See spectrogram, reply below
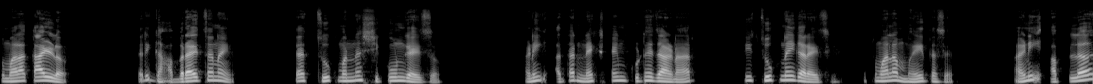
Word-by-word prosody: तुम्हाला 145 +3 +3
काढलं, 170 -8 +6 0.8
तरी - - -3
घाबरायचं 155 - +2
नाही. 175 -8 +1 0.6
त्या 160 - +1 0.2
चूकमधनं 165 +2 0
शिकून 170 +1 -2
घ्यायचं. 110 -8 0 0.9
आणि 160 +8 0 0.2
आता 180 - -2
नेक्स्ट 150 0 -2
टाईम 180 +1 -1
कुठे 175 +3 -1
जाणार 135 -4 +3 0.5
ती 185 - -3
चूक 190 +2 0
नाही 200 -1 +3
करायची. 115 -6 +1 0.4
तुम्हाला 165 +4 +3
माहीत 135 -1 -1
असेल. 125 0 -7 0.7
आणि 185 +10 +2
आपलं 150 - +3
155 Hz, 130 wpm, -23 LUFS, 130-180 Hz, 0.9 s, काढलं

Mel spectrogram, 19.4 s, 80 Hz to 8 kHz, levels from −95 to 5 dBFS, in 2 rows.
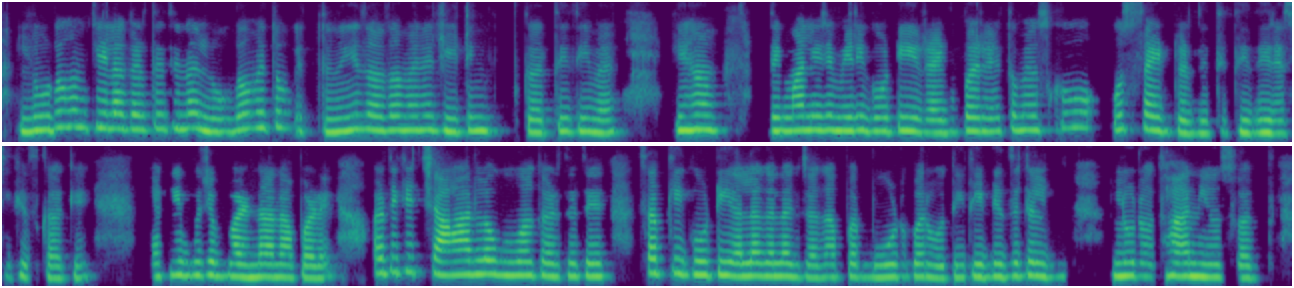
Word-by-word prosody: Ludo 260 +5 +2
हम 325 -1 -3
खेला 290 -1 0
करते 280 0 -3
थे 285 - -3
ना, 290 +1 0
लूडो 250 +1 +1
में 305 0 -1
तो 310 0 -6
इतनी 245 +2 0
ज़्यादा 265 -1 +1
मैंने 260 0 0
चीटिंग 250 0 +1 0.3
करती 225 +1 -1
थी 245 - +1
मैं 225 -1 0 0.4
कि 260 - +2
हाँ, 270 +1 +4 0.4
देखिए 250 0 +2
मान 260 +1 +4
लीजिए 265 0 +2
मेरी 255 0 +3
गोटी 245 0 +1
रेड 220 0 -2
पर 250 -1 +2
है 240 0 -1
तो 265 +2 -4
मैं 265 0 0
उसको 300 +4 -6 0.2
उस 275 0 -6
साइड 255 -4 +1
कर 220 -3 +1
देती 215 +1 -7
थी 225 - +2
धीरे 220 -1 +1
से 215 0 -15
खिसका 205 -2 -4
के, 205 +2 -9 0.5
ताकि 245 +3 -1
मुझे 245 0 +1
बढ़ना 220 -1 +3
न 215 -1 +2
पड़े। 205 +1 0 0.3
और 280 - +4
देखिए 300 +1 -3
4 255 -1 +6
लोग 260 -1 +4
हुआ 245 0 +3
करते 230 0 0
थे, 225 0 +3 0.3
सबकी 275 0 +1
गोटी 250 -1 +2
अलग-अलग 230 -1 +3
जगह 215 0 -3
पर 225 - 0
बोर्ड 215 +1 -2
पर 225 -1 0
होती 210 0 -3
थी 220 - +3
डिजिटल 230 +1 +1 0.6
लूडो 230 -1 +1
था 230 -1 +5
नहीं 225 -1 +4
उस 215 -1 -5
वक़्त, 200 -1 -6
240 Hz, 200 wpm, -22 LUFS, 225-260 Hz, 0.6 s, 4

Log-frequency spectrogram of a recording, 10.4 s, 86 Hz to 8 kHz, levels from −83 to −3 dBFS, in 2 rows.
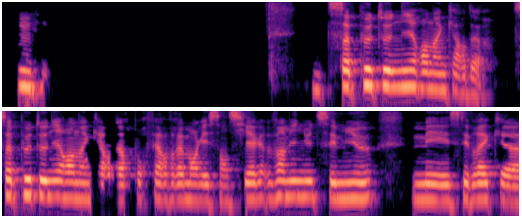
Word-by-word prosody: Mmh 215 - +2
mh. 200 0 -3 2.8
Ça 210 +3 +4
peut 220 +2 +3
tenir 210 -1 +3
en 195 -1 +1
1/4 180 -3 -3
d'heure, 155 -2 -8
ça 210 - +2
peut 215 +1 +3
tenir 200 -2 +3
en 190 -1 +2
1/4 180 -1 -3
d'heure 170 0 -2
pour 180 +1 -9
faire 175 -1 -2
vraiment 175 0 -1
l'essentiel. 170 +2 -2
20 200 +2 0
minutes, 200 0 0
c'est 185 -2 0
mieux 185 +1 0 0.4
mais 175 -1 0
c'est 165 +2 -2
vrai 180 +1 +2
que 180 0 -4
185 Hz, 150 wpm, -23 LUFS, 175-200 Hz, 2.8 s, Ça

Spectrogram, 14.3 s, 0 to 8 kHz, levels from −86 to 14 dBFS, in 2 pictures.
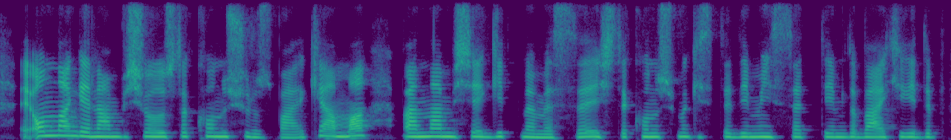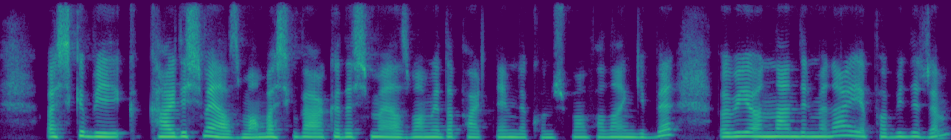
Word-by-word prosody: E, - - +2
ondan 275 +1 +3
gelen 220 -3 +3
bir 205 - -4
şey 225 +2 0
olursa 220 +1 -1
konuşuruz 220 -5 -3
belki 170 -3 -3
ama 125 +3 +2 0.2
benden 220 0 +4
bir - - -1
şey 225 +2 0
gitmemesi, 200 -1 -3
işte, 210 -1 -3
konuşmak 210 0 -3
istediğimi 205 0 -2
hissettiğimde 200 0 -4
belki 200 0 -1
gidip 200 0 -4 0.4
başka 215 +2 +2
bir 210 -1 +4
k - - -15
kardeşime 220 +3 +4
yazmam, 185 -1 +2
başka 205 +1 +1
bir - - +1
arkadaşıma 205 +1 +1
yazmam 200 -1 +1
ya 200 -1 0
da 205 0 -3
partnerimle 190 -1 -2
konuşmam 190 +2 -5
falan 195 0 -1
gibi 190 - -2 0.3
böyle, 215 +1 +2
bir, 230 - +4
yönlendirmeler 225 +2 +3
yapabilirim. 215 - -2
205 Hz, 160 wpm, -22 LUFS, 195-220 Hz, 0.4 s, benden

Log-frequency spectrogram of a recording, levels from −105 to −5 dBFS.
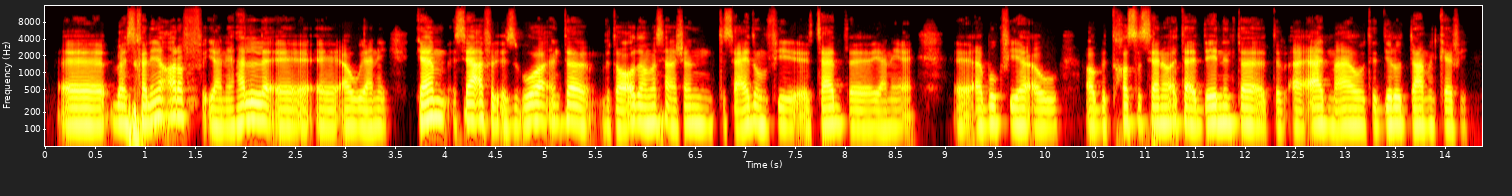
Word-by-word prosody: آآ، 120 -1 +2
بس 130 -5 +1
خليني 135 +8 +2
أعرف 170 -1 0
يعني 115 -2 -2
هل 145 +2 +3
آآ - - +2 0.5
آآ، 110 -1 -3
أو 115 0 0
يعني 110 0 -3 0.3
كام 155 +3 +6
ساعة 145 -1 +5
في - - -11
الأسبوع 125 +4 +1
إن - - -6
أنت 130 -3 +2
بتقعدها 115 +3 +1
مثلًا 130 -1 -1
عشان 125 +1 -4
تساعدهم 120 +3 -1
في 115 -1 -4
تساعد 125 +2 0
يعني 110 0 -3
آآ، - - -9 0.6
أبوك 125 +2 -1
فيها 120 -2 0
أو 110 0 -2 0.3
أو 115 - +1
بتخصَّص 125 +3 -3
يعني 125 0 +3
وقت 130 - 0
قد 115 +1 0
إيه 130 - +6
إن 130 0 +1
أنت 125 -4 0
تبقى 110 +1 -3
قاعد 125 0 +3
معاه، 115 +1 +1
وتدّي 115 0 -2
له 125 - +4
الدعم 120 0 0
الكافي؟ 115 -1 -5
120 Hz, 175 wpm, -24 LUFS, 115-130 Hz, 0.6 s, كام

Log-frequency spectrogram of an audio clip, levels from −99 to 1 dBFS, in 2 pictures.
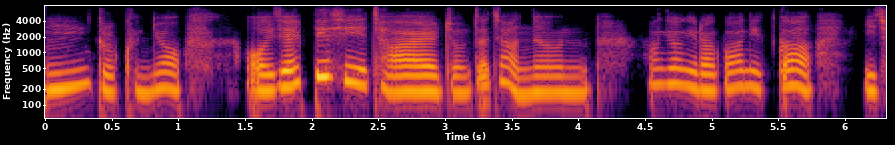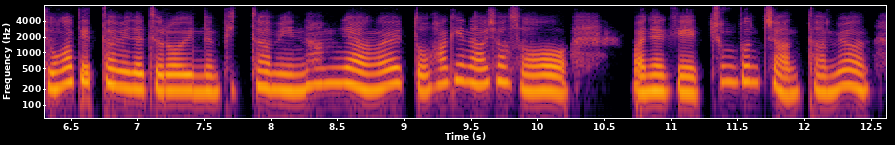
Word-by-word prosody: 음 220 +6 +1
그렇군요. 195 0 -3 0.5
어 190 - +3
이제 225 +4 +6
햇빛이 285 -4 +4
잘 185 -2 +3
좀 175 0 -4
뜨지 285 - -2
않는 180 -2 -2 0.4
환경이라고 235 -6 -1
하니까 220 -1 0 0.4
이 185 -1 -1
종합 230 +8 0
비타민에 220 -5 +1
들어있는 190 -1 +1
비타민 200 -1 -2
함량을 245 -1 0
또 185 -1 -1
확인하셔서 250 - 0 0.5
만약에 180 -2 +1
충분치 280 -2 -5
않다면 185 +5 -2
205 Hz, 270 characters per minute, -24 LUFS, 185-245 Hz, 0.5 s, 이제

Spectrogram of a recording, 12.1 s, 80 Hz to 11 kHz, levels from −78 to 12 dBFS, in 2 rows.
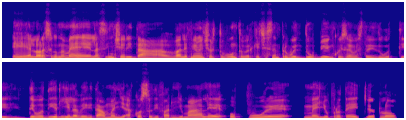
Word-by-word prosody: Ehm, 150 0 +2
allora 190 +3 +6
secondo 180 +6 0
me 160 - +4
la 140 +2 +1
sincerità 175 -1 +2
vale 170 0 +4
fino 155 - +1
a - - +3
un 140 - +2
certo 160 0 -3
punto 180 -4 -1
perché 130 +5 -4
c'è 160 - -1
sempre 250 -10 -1
quel 135 -3 0
dubbio 145 -4 0
in 125 0 +1
cui 155 - -5
siamo 130 -5 -1
stati 135 -1 -5
tutti. 120 -2 -8
"Devo 155 +5 +2
dirgli 175 +1 +1
la 150 -2 +3
verità 145 +1 +1
o - - +3
magli 135 0 -2
a 130 - -3
costo 155 +1 -1
di 140 -1 -5
fargli 130 -3 -4
male 180 +5 0
oppure 150 0 -1
meglio 140 +1 -2
proteggerlo?" 140 0 -2
145 Hz, 180 wpm, -24 LUFS, 135-165 Hz, -, allora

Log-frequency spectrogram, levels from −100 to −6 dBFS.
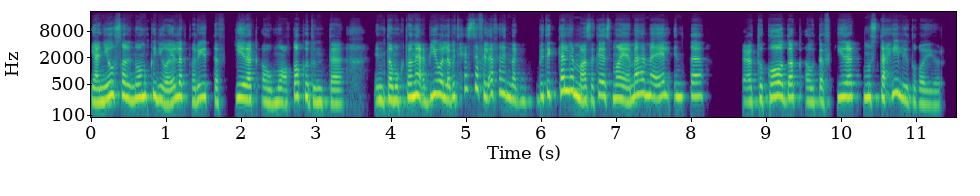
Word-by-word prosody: يعني 210 +1 +2
يوصل 290 +1 +3
إن 235 0 0
هو 255 - +4
ممكن 265 -1 +2
يغيّر 200 -1 0
لك 265 0 +1
طريقة 245 +5 -1
تفكيرك 230 +3 -1
أو 200 -2 -3
مُعتقد 205 +6 -2
أنت 195 -2 -3 0.4
أنت 225 +1 -1
مقتنع 240 +5 +4
بيه 275 +8 +2
والّا 275 -6 +3
بتحس 400 - -3
في 380 - -3
الآخِر 310 +5 -2
إنّك 245 -7 -1 0.2
بتتكلِّم 305 +6 +3
مع 260 -6 +5
ذكاء 225 +6 -1
اصطناعي، 245 -3 +1
يعني 215 +3 0
مهما 285 -1 +3
قال 275 +3 -2
أنت 265 +1 -3 0.7
اعتقادك 250 +5 0
أو 210 0 -5
تفكيرك 255 +6 -1
مستحيل 255 +4 0
يتغيّر. 185 -5 -8
250 Hz, 170 wpm, -22 LUFS, 215-275 Hz, 0.7 s, مع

